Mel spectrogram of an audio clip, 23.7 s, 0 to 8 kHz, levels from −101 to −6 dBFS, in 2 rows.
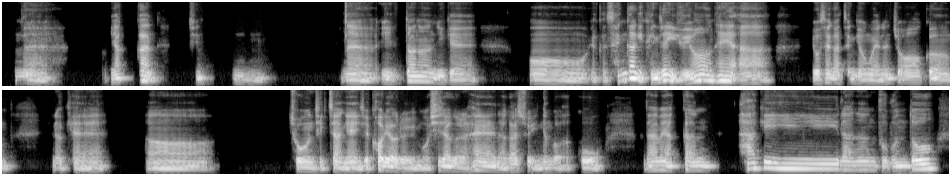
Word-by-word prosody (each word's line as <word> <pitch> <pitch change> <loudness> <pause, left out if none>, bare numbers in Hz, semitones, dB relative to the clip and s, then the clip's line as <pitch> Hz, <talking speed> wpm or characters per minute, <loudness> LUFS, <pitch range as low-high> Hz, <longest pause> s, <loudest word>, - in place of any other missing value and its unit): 네. 85 0 -4 1.1
약간 95 -9 +1 0.4
진 195 +1 -6 0.3
음. 75 -7 -9 0.9
네. 70 -5 0
일단은 120 +7 0
이게 80 -4 -2 0.6
어 75 -5 -2
약간 65 +1 -8
생각이 165 - +4
굉장히 140 +9 +5
유연해야 90 - +2 0.5
요새 80 +6 +1
같은 90 -1 -2
경우에는 75 +2 -1
쪼끔 85 -4 -1 0.5
이렇게 70 0 -4 0.5
어 65 -2 -2 0.9
좋은 80 -1 +1
직장에 75 +1 0
이제 65 - 0
커리어를 80 -8 +4
뭐 70 +1 -3
시작을 85 -1 +1
해 100 -4 +2
나갈 85 +5 -1
수 85 - -4
있는 75 +4 -3
것 80 - -2
같고 65 0 -2 0.4
그다음에 110 +2 0
약간 100 0 -1 0.3
학위라는 130 -6 +1
부분도 100 +9 +3
85 Hz, 190 characters per minute, -22 LUFS, 70-110 Hz, 1.1 s, 굉장히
